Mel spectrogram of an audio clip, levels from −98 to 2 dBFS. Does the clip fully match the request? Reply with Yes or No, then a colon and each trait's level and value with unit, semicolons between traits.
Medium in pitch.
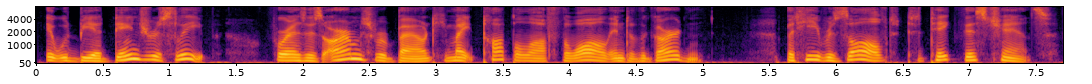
Yes: medium, 165 Hz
